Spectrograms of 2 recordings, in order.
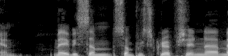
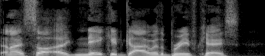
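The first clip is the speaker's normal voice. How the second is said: ordinary talk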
